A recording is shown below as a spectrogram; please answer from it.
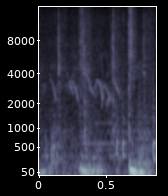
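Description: Hens clucking on a farm among chicks and pigs, two short bursts of clucks a few tenths of a second apart, fairly close and clear with no talk.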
